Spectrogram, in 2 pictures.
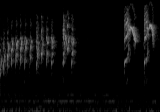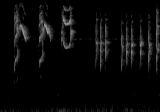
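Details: Hand-raised East Java long-tailed shrike used as a training lure gives rasping chatter, then five loud slurred, drooping calls about half a second apart, followed by more scratchy chattering notes.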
